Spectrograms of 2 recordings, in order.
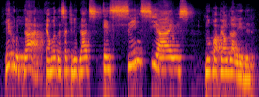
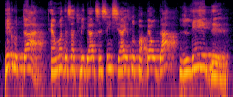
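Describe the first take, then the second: First: The word essenciais carries the main emphasis. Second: The word líder carries the main emphasis. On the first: "dessa vez eu vou sublinhar aqui, essenciais" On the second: "eu vou sublinhar aqui líder"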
